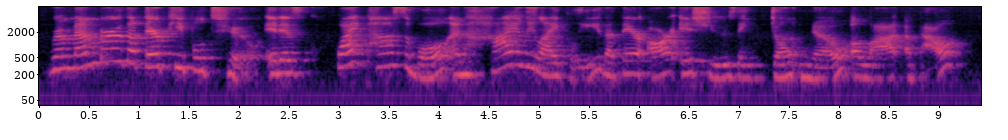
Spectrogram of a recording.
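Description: A young woman giving a prepared instructional talk in a clear, structured, explanatory way over a video call. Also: medium pitch. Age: young adult. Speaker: advocacy training presenter. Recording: roomy, echoey webcam audio with noise.

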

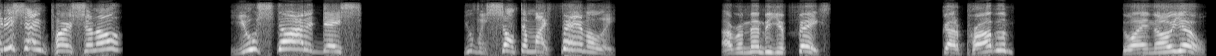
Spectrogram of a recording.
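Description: A woman's voice: on the high side, bright, forceful tone, dry recording, dull audio. A woman voicing a snarling young mob thug. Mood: enraged shouting. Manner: snarling street-tough threats and taunts. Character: hot-tempered male mob thug, young, brash. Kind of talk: video game combat barks.

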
